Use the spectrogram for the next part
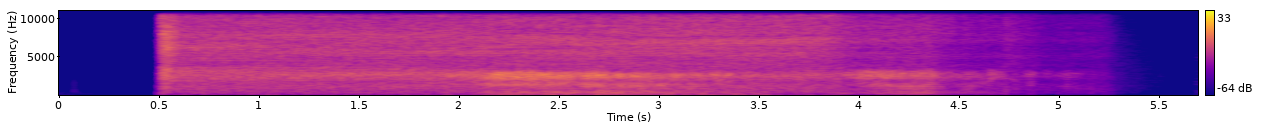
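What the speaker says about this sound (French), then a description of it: "Lorsque je vais ouvrir la vanne liquide de la bouteille, c'est un mélange solide-vapeur qui va sortir" CO2 blasts out of the opened liquid valve of a cylinder as a solid-vapour mix, a loud, steady, close rushing hiss that starts abruptly, holds for about five seconds, then cuts off.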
